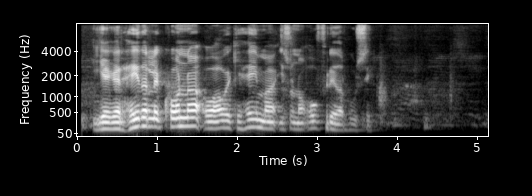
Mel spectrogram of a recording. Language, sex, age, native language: Icelandic, male, 40-49, Icelandic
